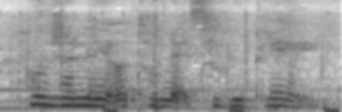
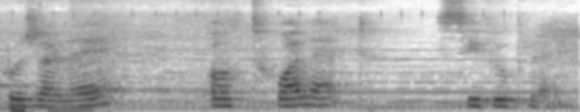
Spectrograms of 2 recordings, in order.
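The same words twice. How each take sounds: First: The sentence is spoken at a normal pace. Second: The sentence is spoken slowly.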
